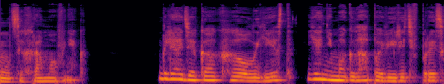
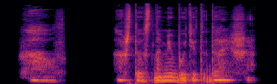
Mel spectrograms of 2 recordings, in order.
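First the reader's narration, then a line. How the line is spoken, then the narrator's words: Quiet question. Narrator (Russian): тихо спросила я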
